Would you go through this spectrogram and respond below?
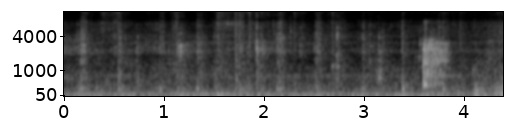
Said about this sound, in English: What's fucked up is that I'm looking at the phone that I'm using to record, and I'm watching the bars move up, and that means that my chewing is definitely coming out in this recording.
